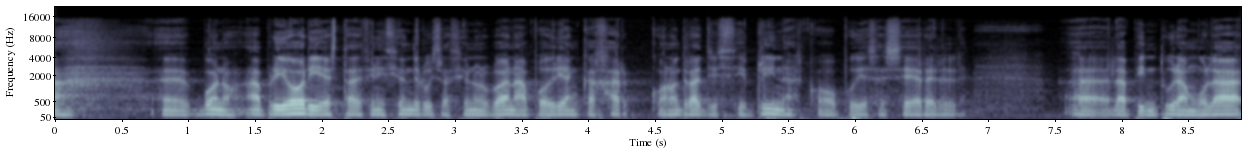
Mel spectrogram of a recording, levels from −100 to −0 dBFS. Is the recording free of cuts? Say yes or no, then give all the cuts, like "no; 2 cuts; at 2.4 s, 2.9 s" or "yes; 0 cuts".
no; 1 cut; at 5.3 s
